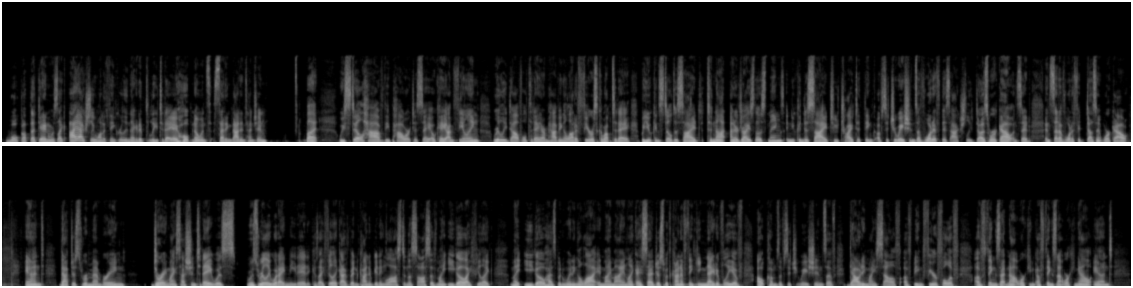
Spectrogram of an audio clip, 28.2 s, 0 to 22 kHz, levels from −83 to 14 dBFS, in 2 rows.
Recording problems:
wrong speed, natural pitch; too fast; 1.6 times normal speed

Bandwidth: 13.5 kHz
